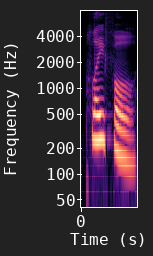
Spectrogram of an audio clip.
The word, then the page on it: playful: pléifəl; プレイフル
